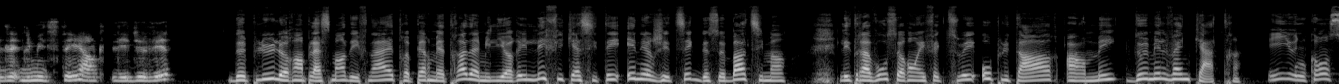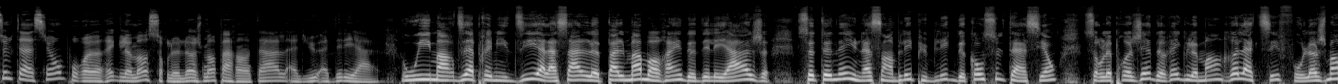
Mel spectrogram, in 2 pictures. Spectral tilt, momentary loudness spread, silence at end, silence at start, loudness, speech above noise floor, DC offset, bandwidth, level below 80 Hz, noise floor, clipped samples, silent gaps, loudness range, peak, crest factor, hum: -6 dB/octave; 9 LU; 0 s; 0 s; -21 LUFS; 29 dB; under 0.1%; 16.5 kHz; -44 dBFS; -49 dBFS; under 0.1%; none; 7 LU; -2 dBFS; 18 dB; none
